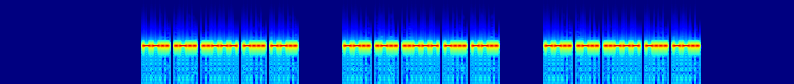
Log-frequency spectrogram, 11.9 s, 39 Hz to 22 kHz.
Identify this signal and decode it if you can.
Morse code, heard as a keyed tone, about 34 wpm, 700 Hz. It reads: ZL2BZ ZL2BZ ZL2BZ
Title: DXCC-100 Call Signs - 5 Characters - Repeated 3x - 35wpm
